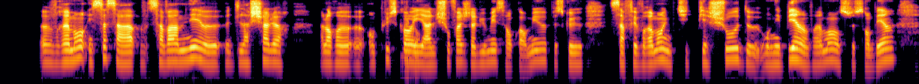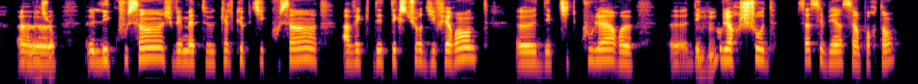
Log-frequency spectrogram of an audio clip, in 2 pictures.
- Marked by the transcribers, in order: none
- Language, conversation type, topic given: French, podcast, Comment créer une ambiance cosy chez toi ?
